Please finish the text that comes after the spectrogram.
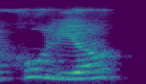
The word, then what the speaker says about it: joule: La unidad se llama joule. Yo le digo joule. No sé si la profe que da la teórica lo dijo de otra forma, se dice también julio, y se escribe joule.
